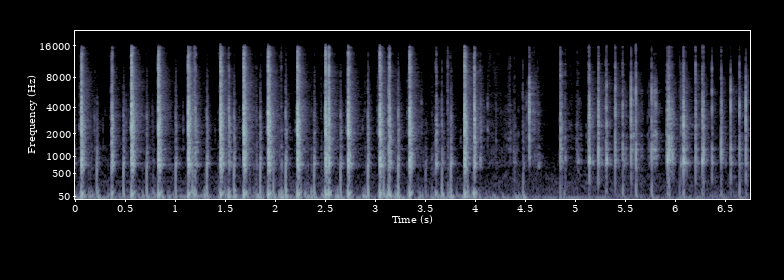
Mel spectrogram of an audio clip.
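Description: A hollow black plastic Xbox-style gamepad is turned in the hand while fingernails tap its plastic shell and grips. Around 38 dry, bright clicks ring only briefly, coming in a steady run, thinning briefly around the four-second mark, then resuming in a quicker burst.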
